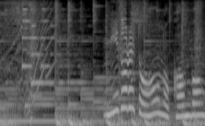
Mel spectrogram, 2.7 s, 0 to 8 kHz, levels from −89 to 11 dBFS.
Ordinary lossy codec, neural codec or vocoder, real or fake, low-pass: none; none; real; none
